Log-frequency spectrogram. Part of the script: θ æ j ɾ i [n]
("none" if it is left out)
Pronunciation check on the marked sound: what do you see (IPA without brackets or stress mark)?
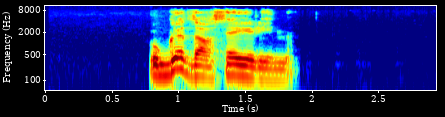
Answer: m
